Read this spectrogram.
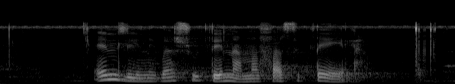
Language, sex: Zulu, female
